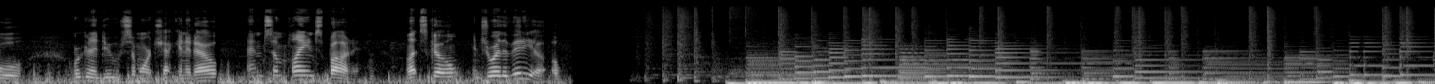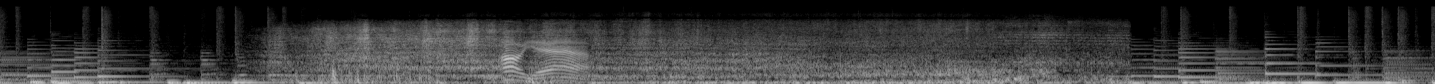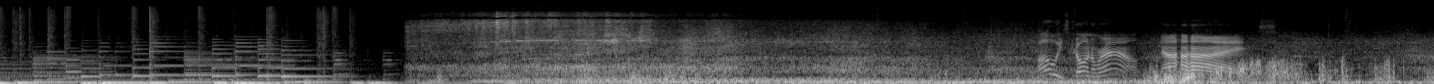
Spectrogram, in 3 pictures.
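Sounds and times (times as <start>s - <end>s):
background piano music: 7.0s - 17.7s, 25.7s - 32.8s
jet roar on approach: 16.7s - 25.8s, 32.8s - 43.0s.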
